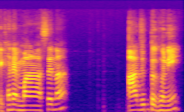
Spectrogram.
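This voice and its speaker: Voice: mid-range voice, little pitch movement, normal speed, fairly bright tone. Tutor checking in with "okay?". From Bangladesh. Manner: keeps asking "okay?", mixes in English words. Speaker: admission test tutor. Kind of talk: online Bangla grammar lecture.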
